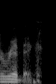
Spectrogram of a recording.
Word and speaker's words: Ribic: Ribic? Am I pronouncing that right? – Esad Ribic.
